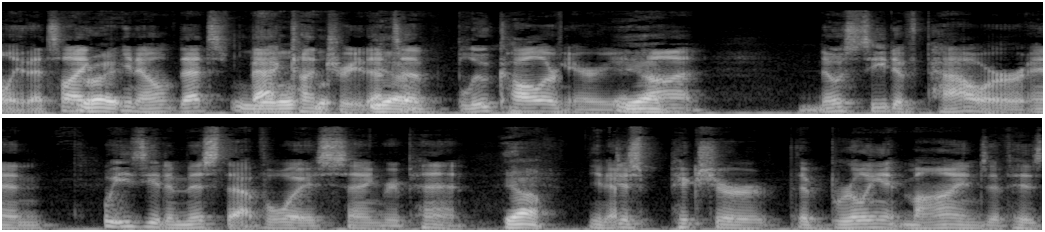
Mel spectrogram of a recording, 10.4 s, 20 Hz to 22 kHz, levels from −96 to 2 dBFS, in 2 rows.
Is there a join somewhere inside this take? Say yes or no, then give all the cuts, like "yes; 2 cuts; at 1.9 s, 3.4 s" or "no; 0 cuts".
yes; 4 cuts; at 2.8 s, 5.7 s, 8.3 s, 9.2 s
